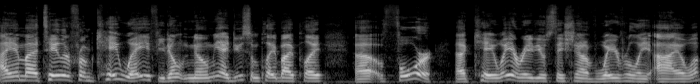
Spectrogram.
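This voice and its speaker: The tone is bright and sharp, with ordinary pitch variation at a fairly quick pace. The sound is dry and close, with no echo. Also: man, fairly high pitch for a man. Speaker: radio play-by-play announcer. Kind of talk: casual vlog talk. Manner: hesitant, many fillers.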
